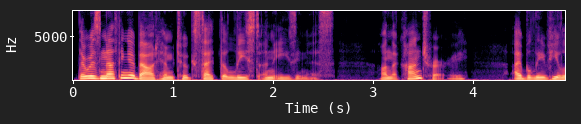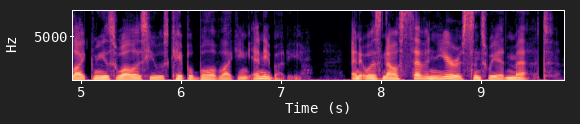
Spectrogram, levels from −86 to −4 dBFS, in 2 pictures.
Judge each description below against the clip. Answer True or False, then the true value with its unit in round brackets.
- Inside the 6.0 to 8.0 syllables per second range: True (7.0 syllables/s)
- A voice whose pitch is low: False (175 Hz)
